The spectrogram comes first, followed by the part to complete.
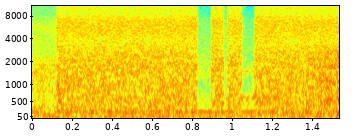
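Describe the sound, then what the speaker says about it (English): Loud, steady white noise static from the Disco Elysium video game fills the whole moment, a dense broadband hiss with a couple of brief dips near the end. "you can do it through the white noise"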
